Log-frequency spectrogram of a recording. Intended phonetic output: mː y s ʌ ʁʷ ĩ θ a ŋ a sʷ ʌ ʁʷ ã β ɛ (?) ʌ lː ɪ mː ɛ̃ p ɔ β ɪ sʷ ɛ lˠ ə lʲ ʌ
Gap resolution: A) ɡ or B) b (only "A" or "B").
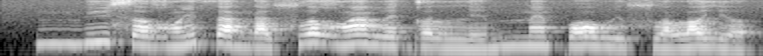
A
